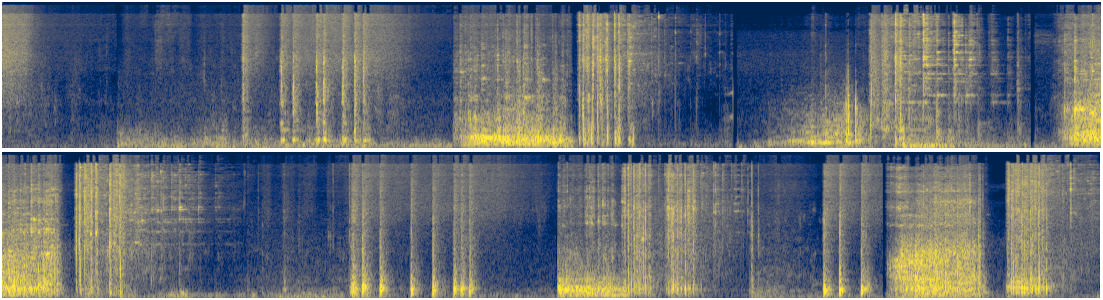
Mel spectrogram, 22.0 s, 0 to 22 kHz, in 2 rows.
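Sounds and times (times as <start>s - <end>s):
glass shattering and crunching: 4.6s - 7.2s, 8.7s - 10.3s, 11.2s - 13.4s, 16.8s - 18.6s, 21.0s - 21.9s.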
